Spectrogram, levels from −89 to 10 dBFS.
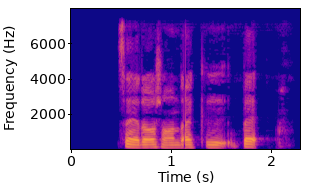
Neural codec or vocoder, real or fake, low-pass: none; real; 7.2 kHz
